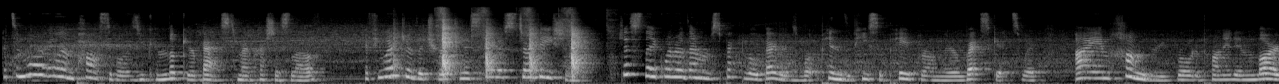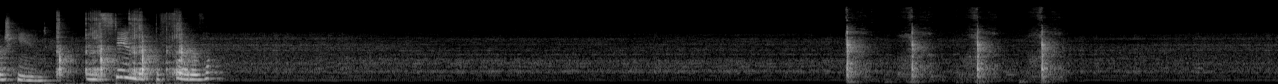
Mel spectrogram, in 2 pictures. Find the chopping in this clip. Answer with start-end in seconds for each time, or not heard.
3.9-5.9, 13.3-14.8, 21.2-23.4.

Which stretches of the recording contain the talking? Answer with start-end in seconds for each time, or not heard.
0.0-14.9.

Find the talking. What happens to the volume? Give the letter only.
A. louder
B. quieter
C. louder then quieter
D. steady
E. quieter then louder
D.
